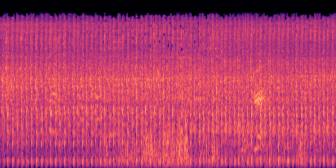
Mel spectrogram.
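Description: Small single-cylinder underbone motorcycle engine idling loudly just after being kick-started, its exhaust giving a rapid, even popping beat.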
